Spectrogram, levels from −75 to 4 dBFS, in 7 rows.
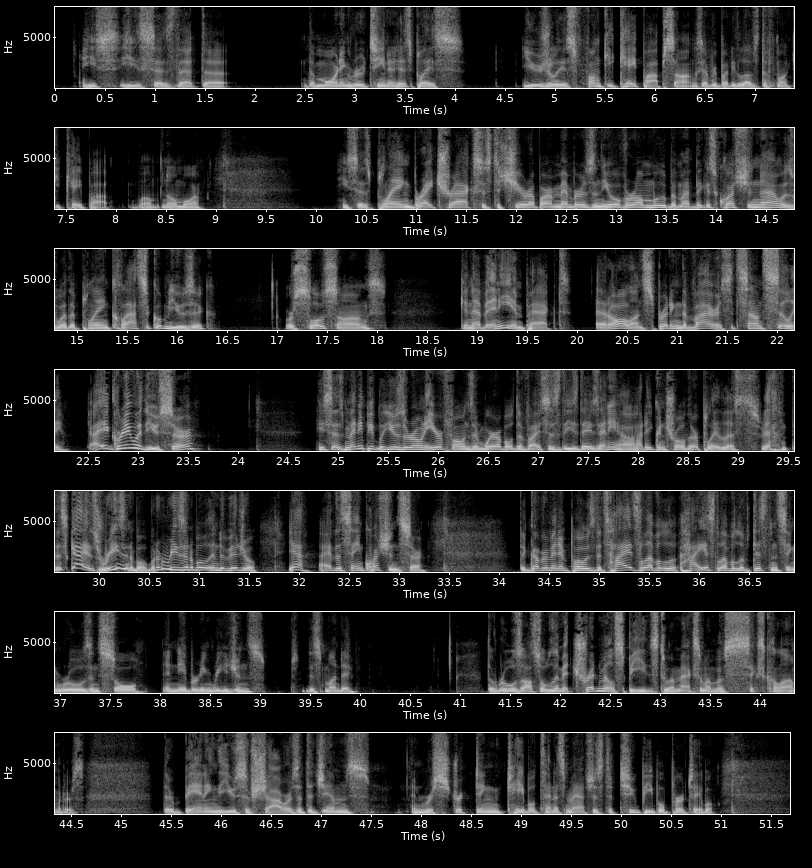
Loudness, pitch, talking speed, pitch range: -15 LUFS, 145 Hz, 180 wpm, 130-165 Hz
